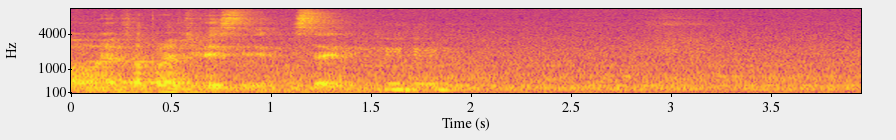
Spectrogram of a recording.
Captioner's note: laughter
